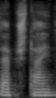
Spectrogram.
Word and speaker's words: Epstein: So, yes, it's Epstein like Einstein. The writing is the same.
